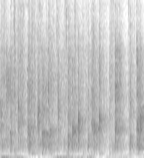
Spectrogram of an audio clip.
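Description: An audience applauds steadily, a dense wash of many hands clapping at an even, sustained loudness for the whole two seconds, with no voices standing out.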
